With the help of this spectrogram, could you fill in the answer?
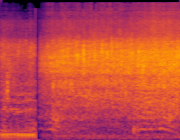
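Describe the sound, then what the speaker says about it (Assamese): Meat and potatoes fry in a pan, a loud close sizzle that flares up after a brief thump and then holds steady and dense, with no talk. "তো গোটেইখিনি দি পেলাই এতিয়া অলপমান ভাজি ল'ব লাগিব"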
